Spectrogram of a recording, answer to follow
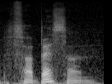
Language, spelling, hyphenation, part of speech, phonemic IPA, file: German, verbessern, ver‧bes‧sern, verb, /fɛɐ̯ˈbɛsɐn/, De-verbessern.ogg
- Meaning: 1. to improve (to make better), to enhance 2. to improve (to become better) 3. to correct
